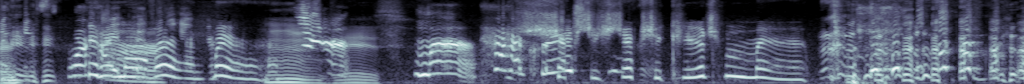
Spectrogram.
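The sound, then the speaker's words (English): A run of cat meows, several overlapping, rising-and-falling wails, fairly loud, one after another with barely a pause across the whole stretch. “Kitties.”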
